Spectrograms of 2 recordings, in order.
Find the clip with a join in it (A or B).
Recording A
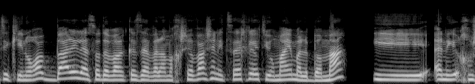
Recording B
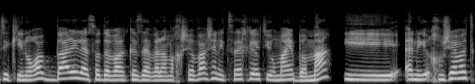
B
